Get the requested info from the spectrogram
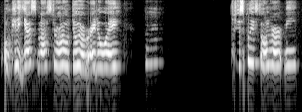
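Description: A woman's voice: very high voice, little pitch movement. A woman doing a panicked, pleading captive girl. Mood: terrified. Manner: panicked, pleading, fast and loud. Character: terrified young woman held captive. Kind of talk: amateur voiced roleplay. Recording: dull lo-fi recording.

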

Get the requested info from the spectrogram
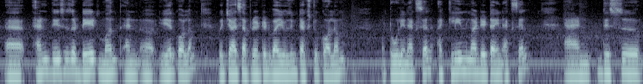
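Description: A man narrating a software demo in halting, non-native English phrasing. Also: mid-range voice, slight background noise.

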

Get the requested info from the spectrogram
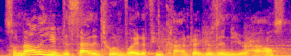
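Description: A man's voice: big pitch swings, fast, music in the background. Upbeat man demoing home products. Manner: upbeat, pitching and pointing at samples. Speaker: home improvement expert guest. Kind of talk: product demo on a TV talk show. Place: TV studio set.

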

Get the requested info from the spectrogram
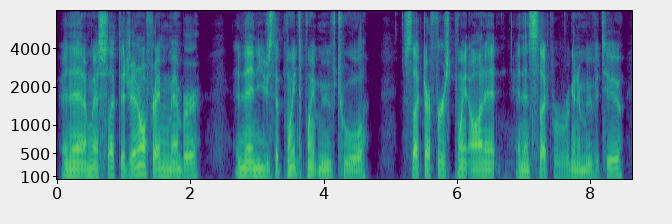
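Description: A man giving a step-by-step software tutorial over a screen recording, walking through each click in a steady, instructive way. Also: medium pitch, a little fast, smooth, no room sound, clean studio sound. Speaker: software trainer.

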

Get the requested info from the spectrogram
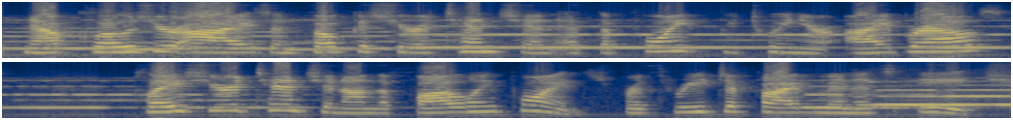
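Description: A woman teacher narrating a guided meditation with measured, instructional delivery. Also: mid-range voice, poor audio. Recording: loud music under the voice. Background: loud instrumental music.

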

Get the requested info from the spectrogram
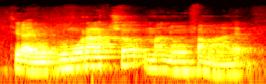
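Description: A man's voice: mid-range voice, animated, normal speed, muffled recording. A male chiropractor chatting casually with a patient and giving reassuring, coaxing instructions during treatment. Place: small indoor clinic treatment room. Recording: echoey small treatment room.

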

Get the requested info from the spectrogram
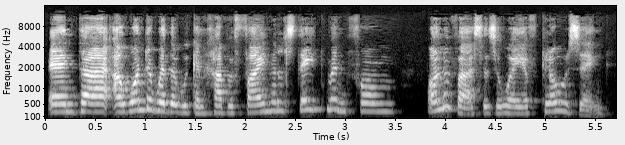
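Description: A woman whose first language is Greek, moderating an online panel in a reflective, halting way over a video call. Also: high-pitched, fairly bright tone. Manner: reflective, halting with many fillers.

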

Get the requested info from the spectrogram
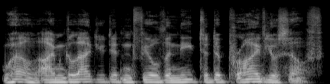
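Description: An actor playing a big, calm, earnest male elf druid in a fantasy video game, speaking in a measured, gentle, solemn way. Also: on the low side, no echo, clean studio sound, close to an everyday voice.

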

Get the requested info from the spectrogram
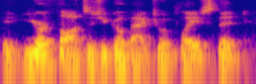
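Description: A man's voice: on the low side, fairly even intonation, moderate pace, dark tone. A man, a sports reporter, asking long, rambling questions at a postgame press conference. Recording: roomy, distant, slightly noisy press room.

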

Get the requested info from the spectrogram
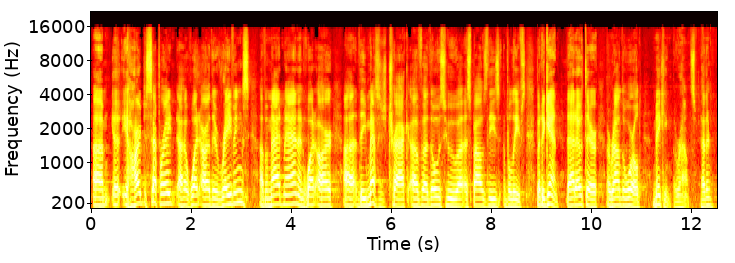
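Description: A middle-aged correspondent talks through a live news segment in a TV studio. His voice sits a touch higher than most men's, and he speaks in broken-up phrases with frequent "uh" pauses. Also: a little mellow. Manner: halting, many "uh" pauses.

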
